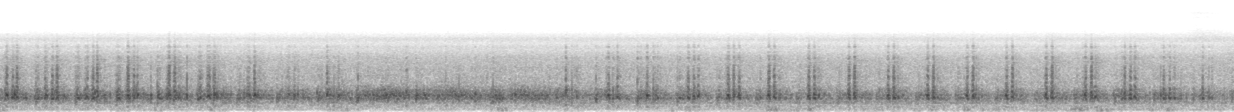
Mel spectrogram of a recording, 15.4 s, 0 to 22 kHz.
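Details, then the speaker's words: Fetal heartbeat on a fetal Doppler monitor, full-term 9-month pregnancy during labour: rapid, regular whooshing pulses about 120 per minute, within the normal 110–160 range; normal fetal heart sounds. "बच्चे की धड़कन normal है normal बच्चे की धड़कन 110 से लेकर 160 तक हनी चाहिए"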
